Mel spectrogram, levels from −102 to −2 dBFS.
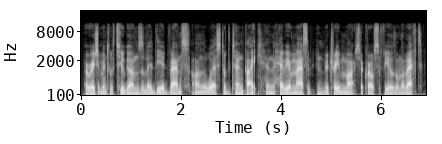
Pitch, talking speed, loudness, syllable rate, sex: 95 Hz, 235 wpm, -20 LUFS, 5.8 syllables/s, male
